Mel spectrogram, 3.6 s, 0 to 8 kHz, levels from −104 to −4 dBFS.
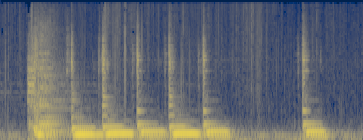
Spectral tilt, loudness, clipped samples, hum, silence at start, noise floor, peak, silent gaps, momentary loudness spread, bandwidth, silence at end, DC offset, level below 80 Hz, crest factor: -8 dB/octave; -25 LUFS; under 0.1%; none; 0.1 s; -44 dBFS; -12 dBFS; none; 7 LU; 7.4 kHz; 0 s; under 0.1%; -32 dBFS; 12 dB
